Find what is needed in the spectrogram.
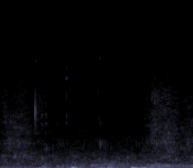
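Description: Faint computer mouse clicks and a few soft low thumps over a steady low hum.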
